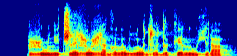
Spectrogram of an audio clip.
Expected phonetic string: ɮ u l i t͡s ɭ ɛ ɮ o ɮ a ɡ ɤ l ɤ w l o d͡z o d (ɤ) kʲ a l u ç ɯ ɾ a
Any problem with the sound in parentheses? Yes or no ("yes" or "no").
no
